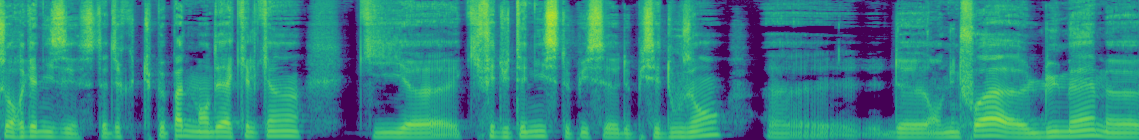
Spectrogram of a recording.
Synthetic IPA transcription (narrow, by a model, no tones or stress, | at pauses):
sɔʁɡanizese̥t̪ad̪iʁkə̥t̪y̥pøpad̪əmɑ̃d̪eakʲɛlkʲɛ̃ | kʲiø̰kʲi̥fɛd̪yt̪enisd̪əpɥisd̪əpɥised̪uzɑ̃ | ø̰ | d̪əɑ̰̃nynfwaølɥimɛmø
